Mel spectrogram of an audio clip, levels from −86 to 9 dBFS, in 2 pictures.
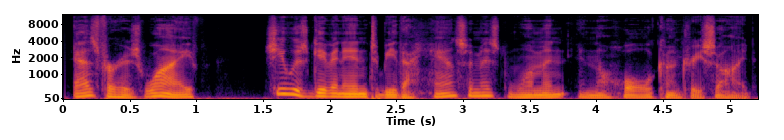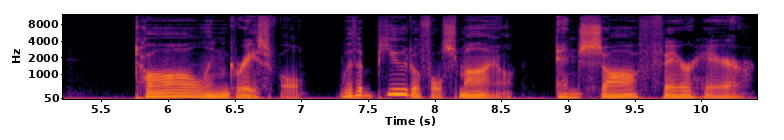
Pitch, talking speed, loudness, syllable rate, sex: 100 Hz, 155 wpm, -19 LUFS, 4.7 syllables/s, male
